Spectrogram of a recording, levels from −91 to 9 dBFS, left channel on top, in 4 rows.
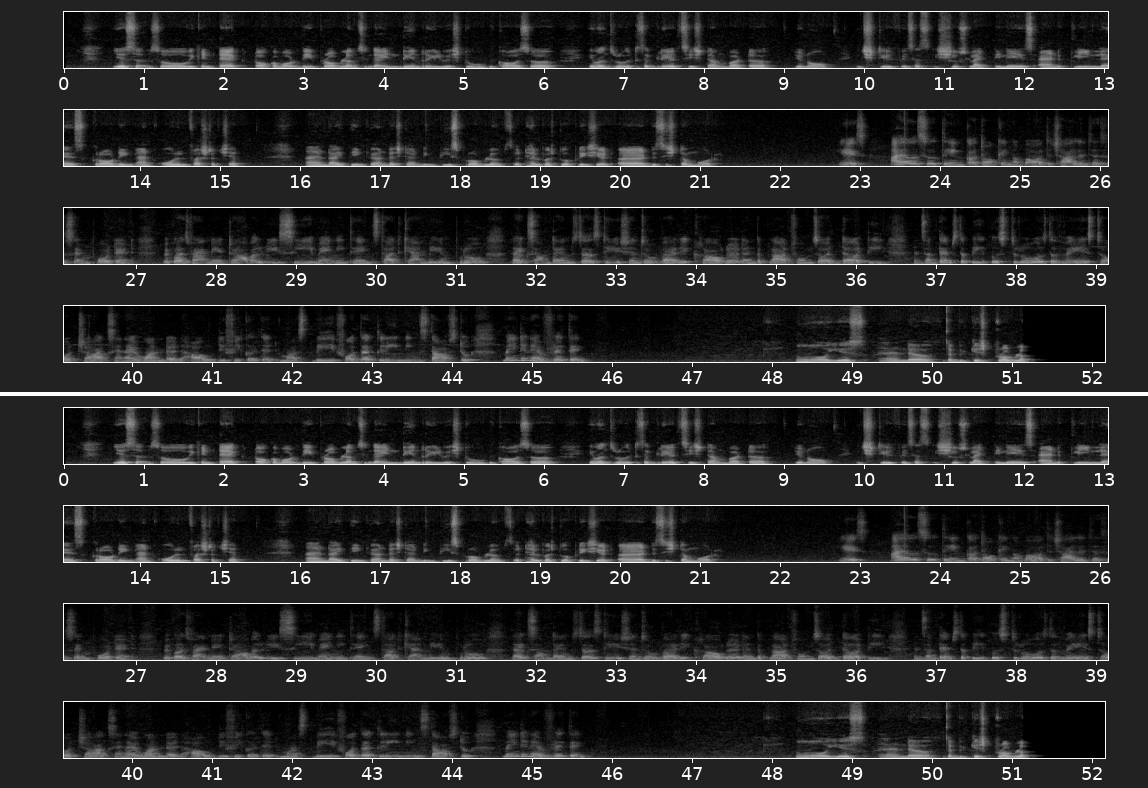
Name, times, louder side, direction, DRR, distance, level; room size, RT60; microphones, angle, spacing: voice 1, 0.3-6.1 6.6-8.8 9.1-9.5 9.9-15.2 15.7-21.1 48.3-51.1, equal, ahead, 0.4 m, -29 dB
voice 2, 22.7-23.0 23.4-45.7, left 1 dB, 30° left, 1.1 m, -38 dB
5.6 x 2.7 x 2.5 m
head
